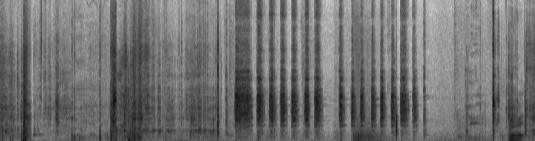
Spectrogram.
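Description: Camera handling noise: shirt fabric rubbing and scraping against the microphone, with knocks and a quick run of rustling strokes in the middle.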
